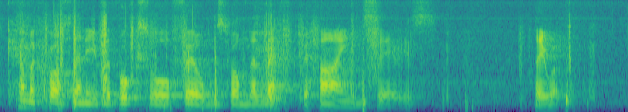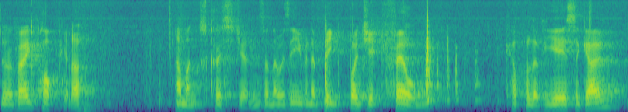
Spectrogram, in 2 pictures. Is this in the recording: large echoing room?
yes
